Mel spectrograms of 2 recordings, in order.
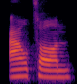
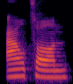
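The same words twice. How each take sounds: First: The t is pronounced clearly and crisply. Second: The same.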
